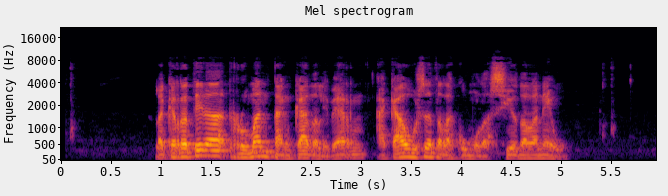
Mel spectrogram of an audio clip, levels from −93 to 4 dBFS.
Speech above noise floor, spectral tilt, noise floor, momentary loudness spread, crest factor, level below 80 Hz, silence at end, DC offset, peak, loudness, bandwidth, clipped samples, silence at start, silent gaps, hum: 50 dB; -5 dB/octave; -72 dBFS; 11 LU; 20 dB; -52 dBFS; 0.9 s; under 0.1%; -4 dBFS; -23 LUFS; 8.8 kHz; under 0.1%; 0.95 s; none; none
